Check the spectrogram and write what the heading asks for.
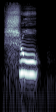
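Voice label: "shu1", Mandarin Chinese; 书; 本、書籍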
